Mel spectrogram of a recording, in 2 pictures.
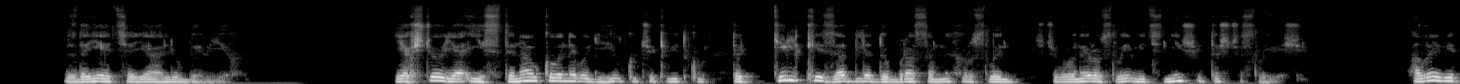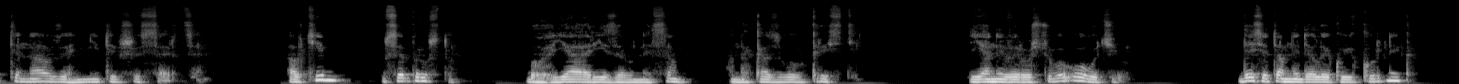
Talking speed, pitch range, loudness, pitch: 100 wpm, 115-140 Hz, -16 LUFS, 125 Hz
